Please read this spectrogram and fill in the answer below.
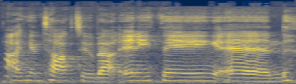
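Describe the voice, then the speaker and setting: A woman's voice: lowish voice, level tone, normal speed, slight background noise. A young woman from Atlanta hosting a podcast in a friendly, chatty way, talking in loose run-on thoughts. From Atlanta, Georgia, USA. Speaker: podcast host. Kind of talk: casual podcast chat.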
